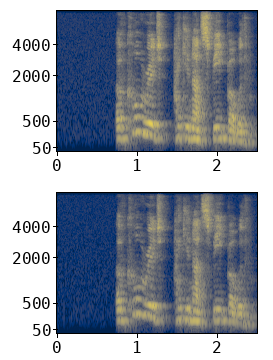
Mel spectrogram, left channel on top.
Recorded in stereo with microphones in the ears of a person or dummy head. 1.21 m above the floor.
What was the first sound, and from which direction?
A man speaking, 15° left (ahead or behind).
